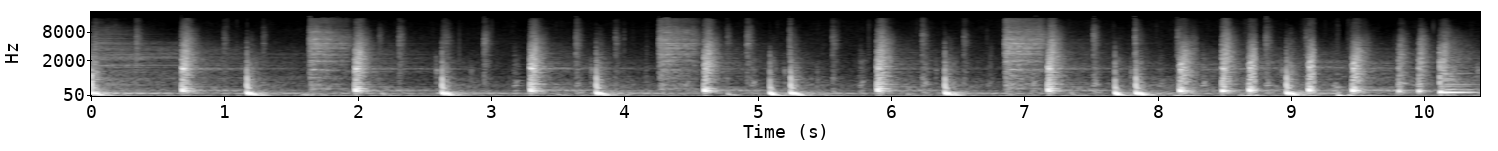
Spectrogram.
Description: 92 Bpm Breakbeat Sample F# Key.wav
Free breakbeat - kick tuned to the F# note. Loudest frequency: 939Hz
92-bpm-breakbeat-sample-f-sharp-key-4Qb.ogg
